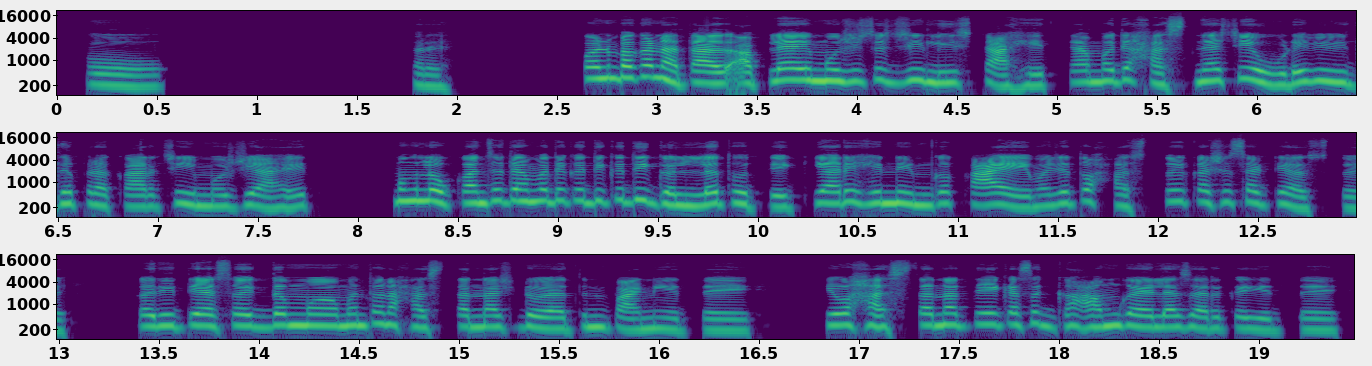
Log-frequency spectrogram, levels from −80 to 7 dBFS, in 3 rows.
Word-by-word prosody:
हो. 195 -3 -4 1.2
खरं 205 - -5
आहे. 190 - -7 0.7
पण 320 +1 +3
बघा 345 +1 +6
ना 305 - +6
आता 245 -1 +5 0.2
आपल्या 275 +6 +4
इमोजीची 275 0 +3
जी 265 +2 -1
लिस्ट 240 0 -3
आहे 195 +1 +1
त्यामध्ये 255 +7 -1
हसण्याचे 260 - -1
एवढे 240 -2 +2
विविध 265 -2 0
प्रकारचे 220 0 -3
इमोजी 225 -1 -2
आहेत. 205 +1 -2 0.4
मग 315 0 +2
लोकांचं 275 0 +3
त्यामध्ये 315 0 +2
कधी-कधी 315 +2 -1
गल्लत 245 +2 +2
होते 215 -5 -1
की 240 +8 -6
अरे 270 +2 +3
हे 270 - 0
नेमकं 265 -1 +1
काय 240 +1 +6
आहे 205 - +2
म्हणजे 230 +6 -3
तो 305 - 0
हसतोय 265 - -7
कशासाठी 275 -2 -4
हसतोय. 195 -2 -6 0.4
कधी 250 +1 0
ते 270 - +3
असं 255 0 +1
एकदम 255 +2 +1 0.2
म्हणतो 265 +3 0
ना 275 - +1
हसताना 240 +1 -3
डोळ्यातून 230 0 0
पाणी 215 -1 0
येतंय 195 0 -5 0.4
किंवा 270 0 +1
हसताना 270 +3 +1
ते 285 - +2
एक 280 - 0
असं 280 -2 -4
घाम 255 0 0
गळल्यासारखं 235 -3 0
येतंय, 200 -1 -6
250 Hz, 165 wpm, -21 LUFS, 220-275 Hz, 1.2 s, बघा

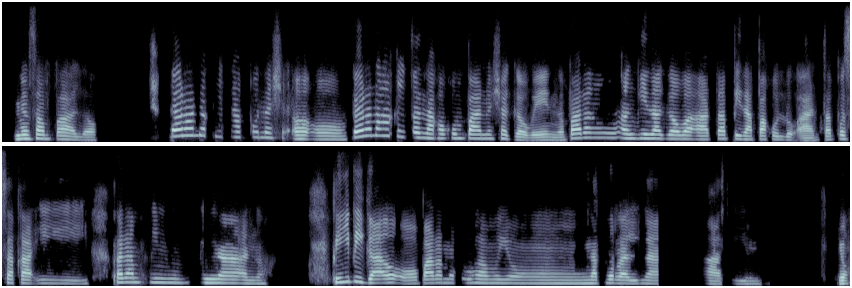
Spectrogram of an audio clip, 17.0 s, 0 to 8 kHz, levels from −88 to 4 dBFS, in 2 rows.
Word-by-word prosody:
'Yung 215 +1 +3
sampalok, 190 -9 +1 0.7
pero 370 +3 +5
nakita 340 -6 -6
ko 305 - -7
na 285 -1 -3
siya 265 - -8
oo 185 -3 0
pero 330 +5 +6
nakakita 330 -7 -1
na 250 - +4
ako 240 0 -1
kung 245 -1 -3
pano 230 -1 +3
siya 225 -1 -1
gawin 150 -2 0
parang 275 +3 +3 0.2
ang 245 - +4
ginagawa 215 -4 +3
ata 215 +4 0
pinapakuluan 180 - 0
tapos 190 +4 -1
saka 200 -2 +4
i, 180 -3 -10 0.3
parang 245 0 +3
pin 225 -2 -5 0.2
pinaano 200 -5 +2 0.7
pinipiga 235 -4 +4
oo 180 -4 -1
para 200 +2 +3
makuha 210 0 -4
mo 200 - -6
'yung 195 -1 -4 0.6
natural 185 -1 +1
na 175 -1 +1 0.5
asim 160 0 -5 0.8
'yung 170 - +3
210 Hz, 130 wpm, -24 LUFS, 180-240 Hz, 0.8 s, pero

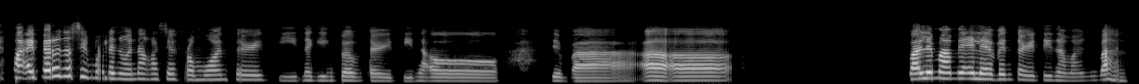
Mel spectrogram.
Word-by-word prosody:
Ah, 300 -1 +7
eh, 305 - -6
pero 330 +3 +8
nasimulan 300 -8 -1
mo 245 - -2
na 255 - -3
kasi 245 0 -7
from 215 -1 -5
1:30 215 -5 -7
naging 185 -1 -9
12:30 170 -4 -8
na, 165 -1 -9
o, 165 - -2 1.1
'di 175 -2 -9
ba. 155 -1 -2 0.6
Oo. 185 -1 +3 2.3
Bale 270 +3 +8
mamaya 275 -1 +5
11:30 230 -5 -1
naman 175 -1 -9
ba? 220 -5 0
215 Hz, 110 wpm, -21 LUFS, 180-255 Hz, 2.3 s, pero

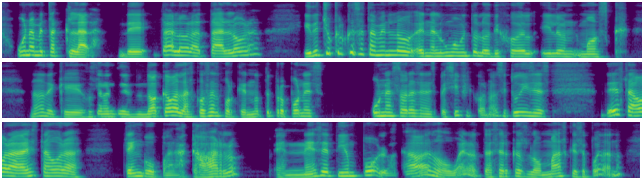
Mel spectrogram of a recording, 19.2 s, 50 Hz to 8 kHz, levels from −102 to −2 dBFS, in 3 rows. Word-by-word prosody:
una 220 +1 +4
meta 200 -3 +1
clara 135 -7 +3
de 130 0 +1
tal 225 -1 +4
hora 200 -4 +2
a 160 0 -5
tal 150 +2 +3
hora 220 +8 -2 0.4
y 320 - +3
de - - +2
hecho 305 +7 0
creo 315 -3 -3
que 355 - +4
eso 275 -6 -2
también 225 -3 +2
lo 215 -2 +4
en 165 +1 +1
algún 165 +3 0
momento 180 0 0
lo 155 -4 +1
dijo 150 0 -1
el 150 0 0
Elon 150 -2 -2
Musk, 135 -1 -4 0.5
¿no?, 180 - -4
de 145 -5 -3
que 120 -3 -2
justamente 140 +2 -3
no 130 +3 0
acabas 195 +5 +4
las 135 -3 +1
cosas 175 +6 +1
porque 135 -6 -4
no 135 +3 -4
te - - -6
propones 155 0 -2 0.5
unas 180 0 +2
horas 165 -1 +1
en 145 - -3
específico, 180 +7 -7
¿no?, - - -8
si 175 - -10
tú 180 - +2
dices 165 -6 0 0.5
de 210 - +3
esta 225 -6 +3
hora 180 -4 +7
a 160 - +8
esta 175 -1 0
hora 150 -7 +1 0.4
tengo 160 -4 +2
para 110 -2 -7
acabarlo 145 - 0 0.3
en 115 +1 -5
ese 170 +9 +3
tiempo 180 +4 +2
lo 105 - -4
acabas - - 0
o 110 - 0
bueno, 110 - -4
te - - -3
acercas 150 +4 -2
lo 120 -2 -1
más 145 +8 -1
que 140 - -4
se - - -6
pueda, - - -5
¿no? - - -8
160 Hz, 215 wpm, -23 LUFS, 140-190 Hz, 0.5 s, a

